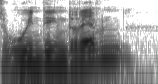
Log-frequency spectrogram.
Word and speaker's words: Winding Refn: El Nicholas Winding, com es pronuncia? Nicholas? – No, és Winding Refn.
